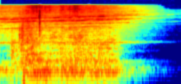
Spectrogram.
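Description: Logo-sting sound effects: a sweeping whoosh and a low thump about a third of a second in, over faint held tones, fading out near the end.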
